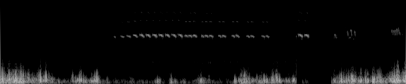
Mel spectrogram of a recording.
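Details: Autumn insects calling near a white buckwheat field below Mount Tsukuba: a sustained high pulsed trill, then a few isolated chirps, with low wind buffeting and a brief dropout.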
